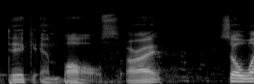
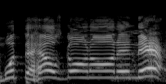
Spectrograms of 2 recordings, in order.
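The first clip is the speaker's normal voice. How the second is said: neighbor yelling in. Retold or imitated. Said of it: "she yells in".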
